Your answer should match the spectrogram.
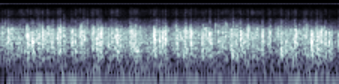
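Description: Studio audience applauding, a dense steady clatter of many hands clapping.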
